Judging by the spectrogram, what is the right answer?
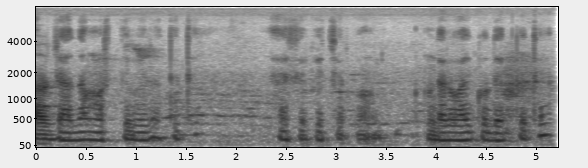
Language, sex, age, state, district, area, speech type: Hindi, male, 30-45, Uttar Pradesh, Mau, rural, spontaneous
